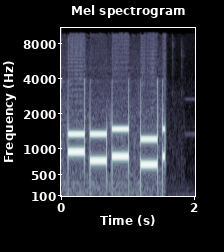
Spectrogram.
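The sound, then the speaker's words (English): Telephone keypad dialing tones entering a number into an automated phone line: five clean dual-tone beeps in an even rhythm, the last one noticeably shorter, followed by silence. “That was the number they dialed.”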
